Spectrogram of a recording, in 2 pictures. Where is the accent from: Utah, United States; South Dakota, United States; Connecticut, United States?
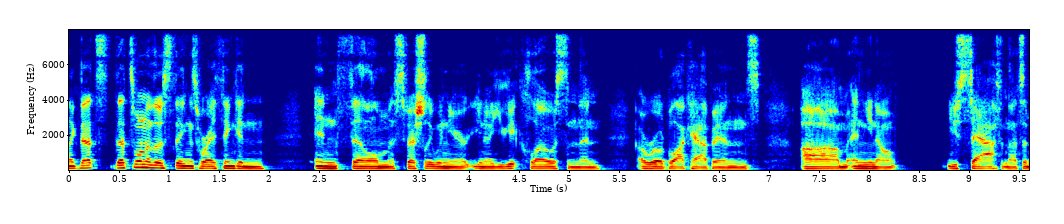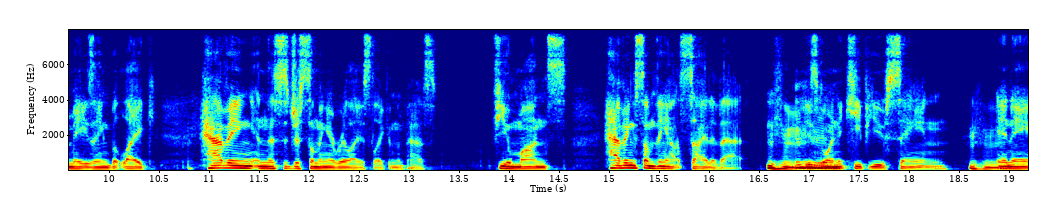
South Dakota, United States; Pine Ridge; So basically, the idea was, you know, because I'm from Pine Ridge, and you know, there's always like charities to help us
